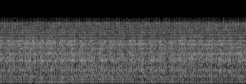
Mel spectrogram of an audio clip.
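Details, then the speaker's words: Kawasaki ZZR1100 D, cold, just started with the replacement fuel pump: an even, smooth idle with a bright, busy top end and no misses or stumbles; the earlier bad cold starting was traced to the fuel pump. "It starts. Let's see, there it is. Okay, at first touch without anything. It was the bloody fuel pump that drove me crazy, but it drove me really crazy, huh?"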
